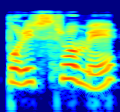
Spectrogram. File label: Female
